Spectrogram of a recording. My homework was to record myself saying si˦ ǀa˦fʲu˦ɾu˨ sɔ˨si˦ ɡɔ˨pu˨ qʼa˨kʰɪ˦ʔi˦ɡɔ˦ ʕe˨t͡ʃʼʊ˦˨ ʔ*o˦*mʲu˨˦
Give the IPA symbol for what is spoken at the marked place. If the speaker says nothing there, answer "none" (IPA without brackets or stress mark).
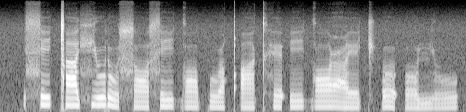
o˨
